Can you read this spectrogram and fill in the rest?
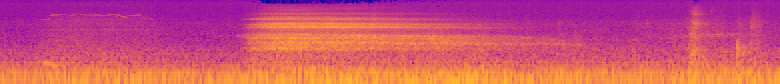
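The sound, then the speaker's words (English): A single long, deep breath drawn from the abdomen during a guided relaxation exercise, rushing and airy for a few seconds before trailing off into quiet room noise, with no talking. “And I invite you to take at least three deep, refreshing breaths, breathing from your abdomen and releasing, if you want to, just even sound that says, Yes, I'm letting go.”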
